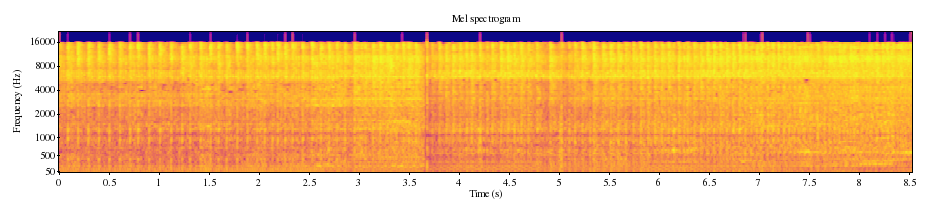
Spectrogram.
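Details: Yamaha F1ZR two-stroke after carburetor needle clip raised from position one to two to cure bad low-end stutter: crackly buzz rising and falling with the throttle, picking up cleanly with no stumbling; running normally.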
